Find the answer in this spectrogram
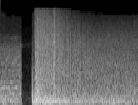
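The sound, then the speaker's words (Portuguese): A loud, sustained roar of a Hamas rocket barrage on Tel Aviv, Israel, and Israel's air defense system intercepting it, recorded by residents; a sharp blast bursts in after a momentary gap and rumbles on without letup. No one speaks. “Pouco depois, moradores gravaram uma chuva de mísseis e o sistema de defesa de Israel em ação.”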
